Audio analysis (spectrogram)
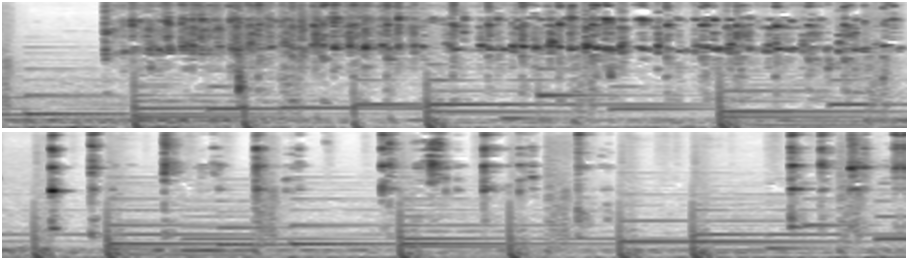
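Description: An egg is stirred into melted margarine in a bowl, a spoon or whisk striking the glass in quick ringing clinks, steady at first, then in irregular bursts with short pauses.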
